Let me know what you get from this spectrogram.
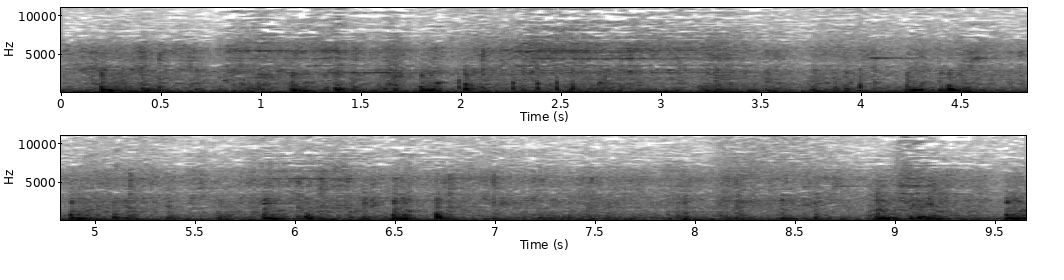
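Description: Train rolling along the track: a steady rumble with wheels clattering over rail joints in an uneven run of knocks.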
